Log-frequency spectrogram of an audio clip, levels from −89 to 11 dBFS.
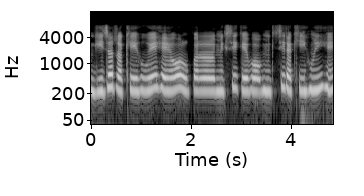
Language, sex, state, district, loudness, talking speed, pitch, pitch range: Hindi, female, Punjab, Pathankot, -15 LUFS, 160 wpm, 235 Hz, 230-255 Hz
